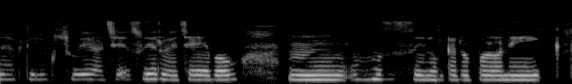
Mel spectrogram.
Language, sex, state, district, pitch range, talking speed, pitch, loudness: Bengali, female, West Bengal, Paschim Medinipur, 215-230 Hz, 145 wpm, 220 Hz, -28 LUFS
